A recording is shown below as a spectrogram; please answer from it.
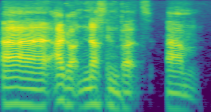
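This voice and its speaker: A man's voice: low voice, unhurried, sharp tone. A man hosting a casual live chat, reading out viewer donations and rambling through his points with many restarts. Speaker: host.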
